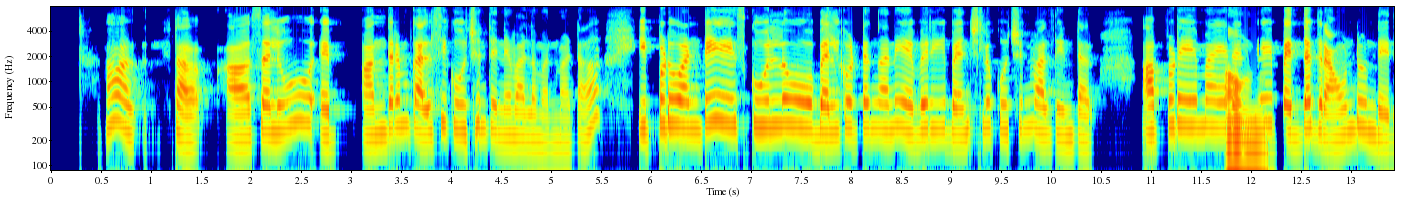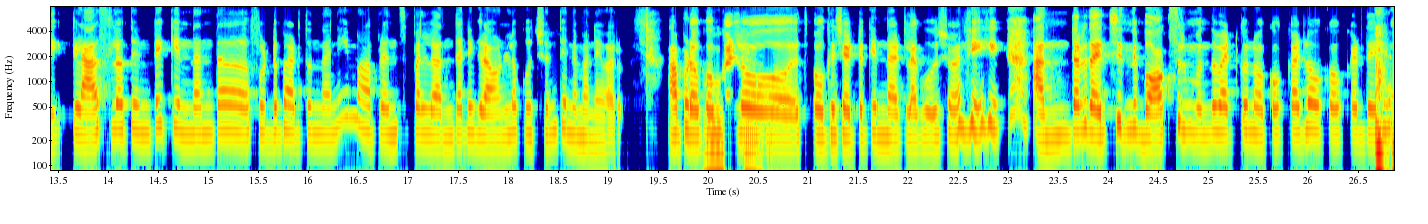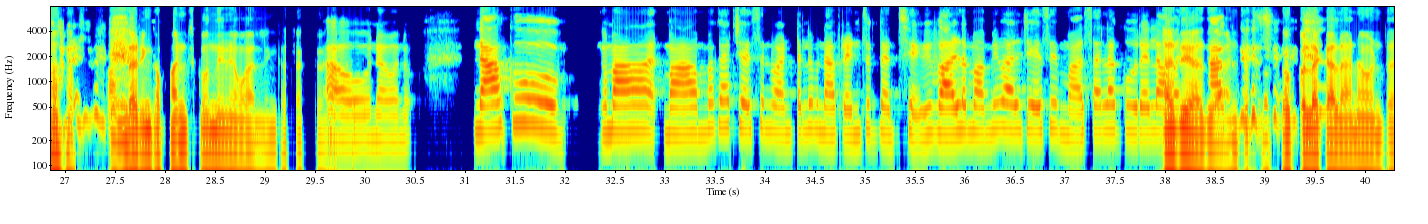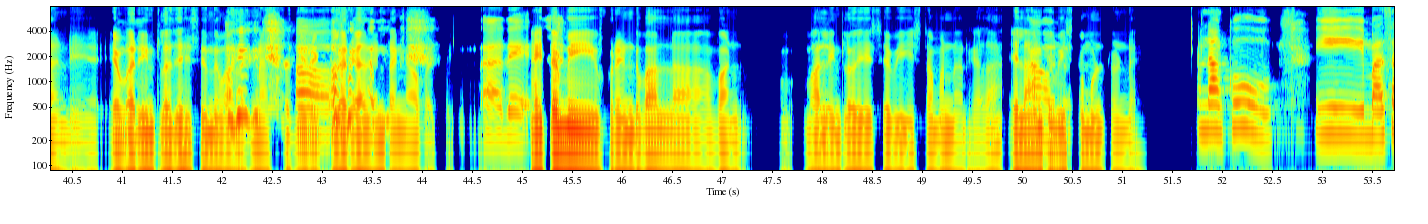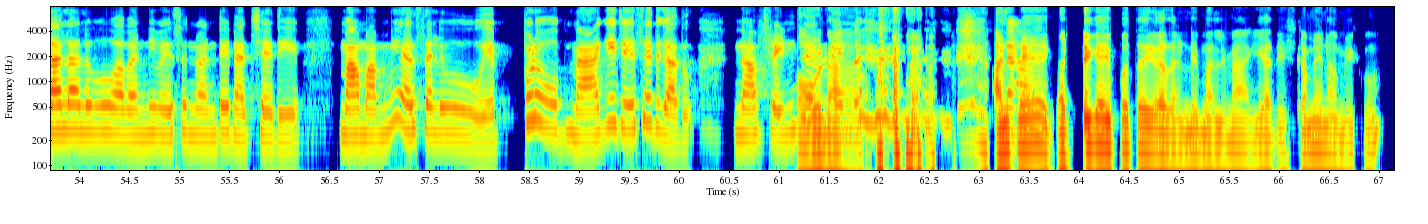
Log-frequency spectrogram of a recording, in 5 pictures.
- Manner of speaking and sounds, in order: tapping; in English: "బెల్"; in English: "బెంచ్‌లో"; in English: "గ్రౌండ్"; in English: "క్లాస్‌లో"; in English: "ఫుడ్"; in English: "ప్రిన్సిపల్"; in English: "గ్రౌండ్‌లో"; laughing while speaking: "కూర్చొని అందరు తెచ్చింది బాక్స్‌లు ముందు పెట్టుకొని ఒక్కొక్కళ్ళు ఒక్కొక్కటి తినేవాళ్ళు"; chuckle; in English: "ఫ్రెండ్స్‌కి"; in English: "మమ్మీ"; laughing while speaking: "నాకు నచ్చేవి"; giggle; in English: "రెగ్యులర్‌గా"; other noise; in English: "ఫ్రెండ్"; in English: "మమ్మీ"; in English: "ఫ్రెండ్స్"; giggle; other background noise
- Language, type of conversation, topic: Telugu, podcast, వంటకాన్ని పంచుకోవడం మీ సామాజిక సంబంధాలను ఎలా బలోపేతం చేస్తుంది?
